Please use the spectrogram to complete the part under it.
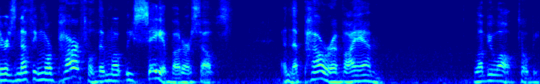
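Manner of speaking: choked-up voice, catching with emotion. Author reads from a book written for a first grandchild, getting choked up. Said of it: "Sorry for getting choked up".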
